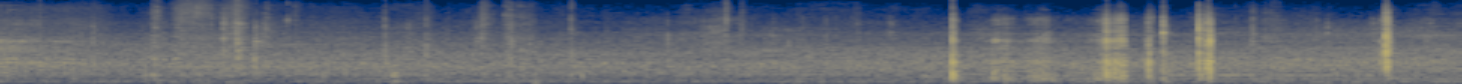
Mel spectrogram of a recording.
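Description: Faint steady background hiss, broken about four seconds in by a short run of sharp clicks and knocks, with the last, loudest one near the end.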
